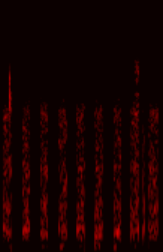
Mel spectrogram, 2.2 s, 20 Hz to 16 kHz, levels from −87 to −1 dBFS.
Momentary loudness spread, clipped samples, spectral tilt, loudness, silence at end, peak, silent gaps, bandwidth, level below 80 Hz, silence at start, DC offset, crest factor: 5 LU; under 0.1%; -0.5 dB/octave; -67 LUFS; 0.05 s; -40 dBFS; 0.16-0.29 s, 0.41-0.54 s, 0.65-0.78 s, 0.90-1.03 s, 1.15-1.27 s, 1.38-1.52 s, 1.63-1.75 s, 1.94-1.99 s; 7 kHz; under -90 dBFS; 0.05 s; under 0.1%; 28 dB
